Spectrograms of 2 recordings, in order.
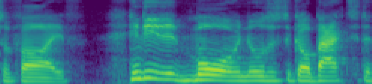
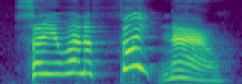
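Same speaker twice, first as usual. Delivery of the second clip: much higher, louder cocky taunt; grinning challenge; 5 dB louder than usual. Acted. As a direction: dare the enemy with a grin. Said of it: "Asuka grinned".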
